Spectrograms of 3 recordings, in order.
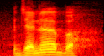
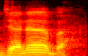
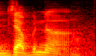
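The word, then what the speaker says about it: جنابة: This is the hadith that I'm thinking he's referring to, and this word janabah, right? Aghsilul janabah.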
